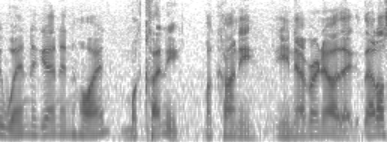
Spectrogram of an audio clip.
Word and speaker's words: makani: Makani.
